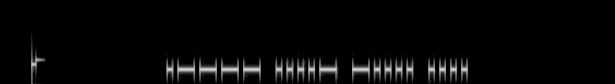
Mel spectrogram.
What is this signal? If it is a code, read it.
Morse code, heard as a keyed tone, about 22 wpm, 700 Hz. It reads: 146H
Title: Four Challenging Letter-Number Combinations 22wpm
